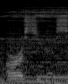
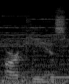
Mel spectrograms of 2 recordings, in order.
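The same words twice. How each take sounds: First: The name is said the Japanese way. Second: The name is said the American way. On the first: This follows the original version. The speaker calls it right. "I'm going with the Japanese pronunciation" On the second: This follows the localized version. The speaker calls it wrong. "in America speak it's pronounced"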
